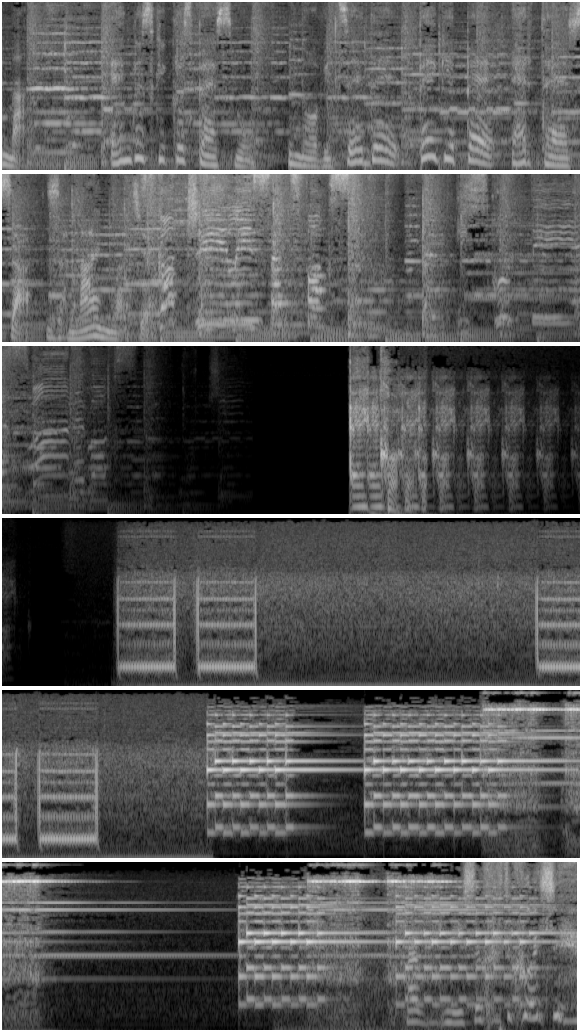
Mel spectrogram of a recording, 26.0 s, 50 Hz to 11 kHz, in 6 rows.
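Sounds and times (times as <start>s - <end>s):
speech: 0.0s - 7.0s, 11.4s - 12.1s
telephone ringing loudly: 13.9s - 15.0s, 17.0s - 18.1s, 18.9s - 25.9s.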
